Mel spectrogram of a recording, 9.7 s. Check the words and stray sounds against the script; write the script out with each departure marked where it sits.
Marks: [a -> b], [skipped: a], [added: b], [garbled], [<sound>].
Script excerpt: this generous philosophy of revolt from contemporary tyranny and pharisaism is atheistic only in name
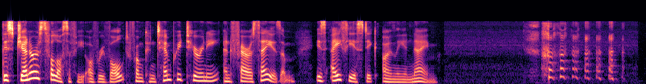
this generous philosophy of revolt from contemporary tyranny and pharisaism is atheistic only in name [laugh]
